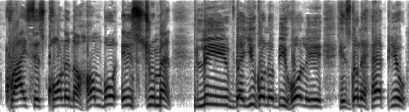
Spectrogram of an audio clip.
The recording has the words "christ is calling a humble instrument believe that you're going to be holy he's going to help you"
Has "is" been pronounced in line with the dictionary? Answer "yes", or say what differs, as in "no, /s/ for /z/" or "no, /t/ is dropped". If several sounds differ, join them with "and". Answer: no, /s/ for /z/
